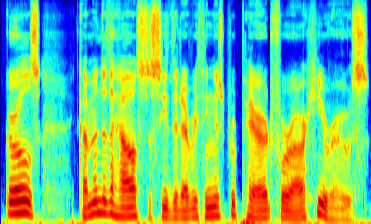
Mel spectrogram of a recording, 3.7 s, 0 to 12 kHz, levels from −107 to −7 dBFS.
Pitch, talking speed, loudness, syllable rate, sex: 130 Hz, 225 wpm, -17 LUFS, 6.8 syllables/s, male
